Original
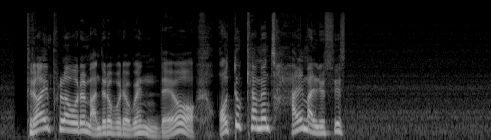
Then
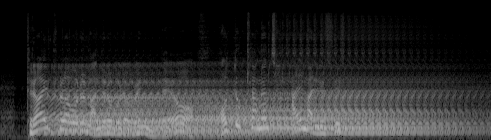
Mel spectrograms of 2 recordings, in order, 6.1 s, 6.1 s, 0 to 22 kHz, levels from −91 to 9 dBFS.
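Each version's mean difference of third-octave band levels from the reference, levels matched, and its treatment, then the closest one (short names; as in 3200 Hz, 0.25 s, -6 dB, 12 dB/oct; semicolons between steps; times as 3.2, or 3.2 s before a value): 9.0 dB: high shelf 2100 Hz -9 dB; swelling echo 86 ms, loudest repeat 5, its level -10 dB; dynamic EQ 3000 Hz, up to -8 dB, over -55 dBFS, Q 1.5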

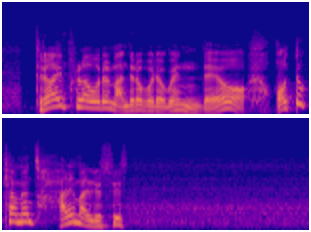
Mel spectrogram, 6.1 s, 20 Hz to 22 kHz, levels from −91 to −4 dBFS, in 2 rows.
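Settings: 4.5 dB: speaker cabinet 120–6700 Hz, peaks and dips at 220 Hz +5 dB, 380 Hz +6 dB, 850 Hz +9 dB, 1900 Hz -4 dB, 4600 Hz +5 dB; compressor, threshold -26 dBFS, peak gain reduction 8 dB; low shelf 370 Hz -8 dB; gain -4 dB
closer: second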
